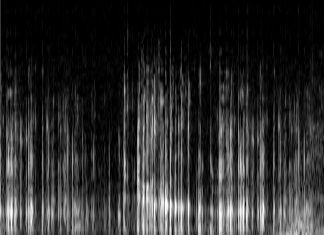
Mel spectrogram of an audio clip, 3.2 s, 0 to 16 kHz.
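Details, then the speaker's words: Normal bowel sounds heard by stethoscope over the abdomen: soft, irregular gurgling and bubbling occurring every 5 to 15 seconds, indicating normal bowel movement. "First is normal bowel sound which is soft gurgling sound occur every 5 to 15 seconds which indicate normal bowel movement."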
